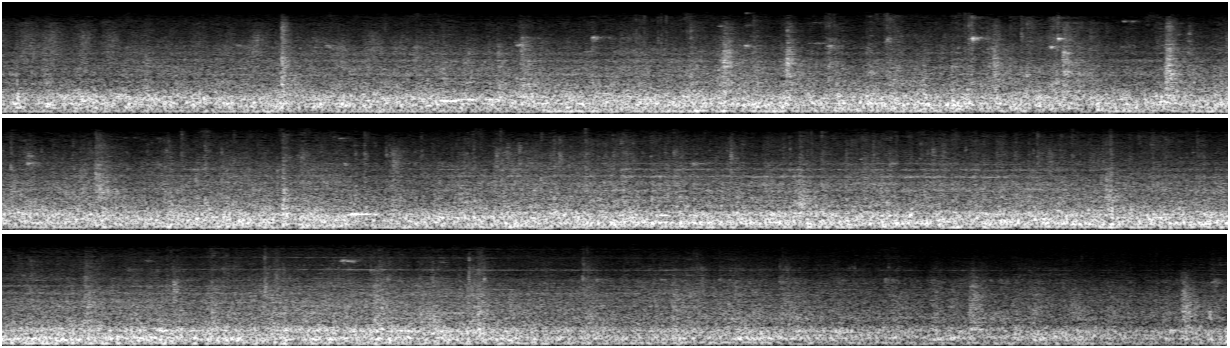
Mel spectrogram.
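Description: Wagons of a long SCT interstate freight train rolling past, wheels clicking over the rail joints with a few faint high wheel squeals. The sound fades over the last few seconds as the end of the train passes and draws away.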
